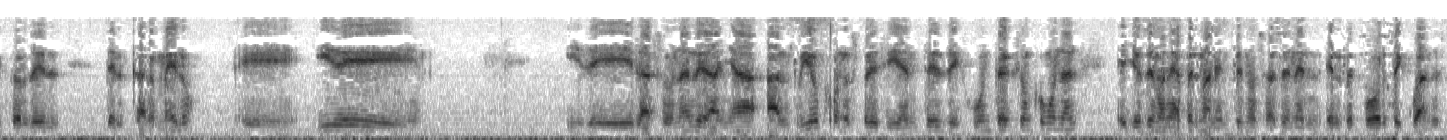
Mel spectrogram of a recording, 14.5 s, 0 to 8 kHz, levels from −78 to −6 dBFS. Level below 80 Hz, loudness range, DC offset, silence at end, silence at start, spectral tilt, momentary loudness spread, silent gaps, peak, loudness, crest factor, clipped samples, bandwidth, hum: -44 dBFS; 3 LU; under 0.1%; 0 s; 0 s; -7.5 dB/octave; 12 LU; none; -8 dBFS; -22 LUFS; 16 dB; under 0.1%; 5.4 kHz; none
